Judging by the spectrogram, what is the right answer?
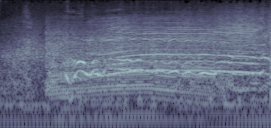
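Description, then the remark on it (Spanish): Engines roar loudly and steadily after a brief quieter start, a car with a canvas top fleeing toward the border with motorcycles pursuing it, a sustained, slightly wavering mechanical drone. “Sueltan la capota de lona del coche que cae sobre los motoristas que les persiguen.”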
